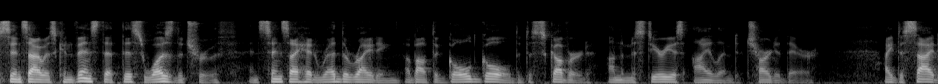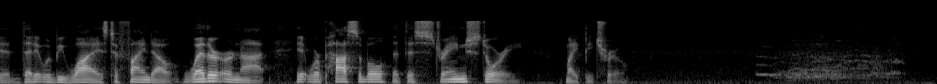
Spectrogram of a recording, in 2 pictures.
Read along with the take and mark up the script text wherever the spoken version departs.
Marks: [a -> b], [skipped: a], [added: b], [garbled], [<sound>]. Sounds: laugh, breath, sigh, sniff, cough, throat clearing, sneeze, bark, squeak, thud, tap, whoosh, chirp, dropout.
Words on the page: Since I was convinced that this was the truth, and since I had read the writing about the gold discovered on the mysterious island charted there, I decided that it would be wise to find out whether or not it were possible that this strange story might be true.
Since I was convinced that this was the truth, and since I had read the writing about the gold [added: gold] discovered on the mysterious island charted there, I decided that it would be wise to find out whether or not it were possible that this strange story might be true. [breath]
